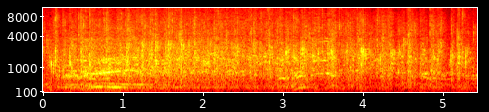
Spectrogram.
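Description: An audience at a Javanese religious talk claps loudly and continuously, a close, dense burst of applause with murmuring voices mixed underneath.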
